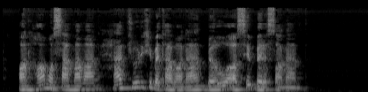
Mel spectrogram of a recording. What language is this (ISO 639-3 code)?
fas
